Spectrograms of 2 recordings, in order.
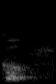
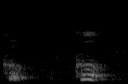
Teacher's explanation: So first a G sound ending with a K sound.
